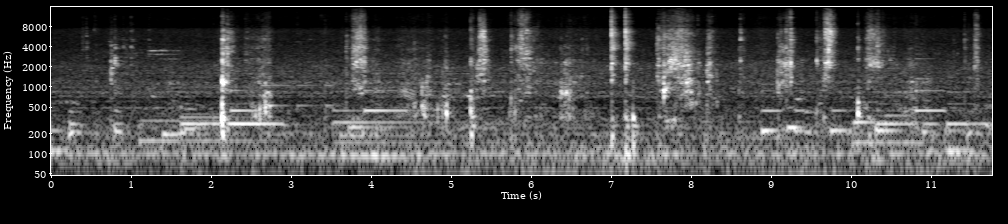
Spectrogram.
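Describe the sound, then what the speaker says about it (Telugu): Prawn pickle being stirred in a large pot at a nonveg pickle maker in Bhimavaram, the prawns already boiled and in oil: irregular metal scraping and clinking of a ladle against the pot, with close rubbing and stirring noises. "ప్రాన్ పికిల్ కలుపుతున్నారు."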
